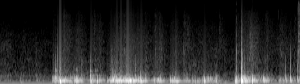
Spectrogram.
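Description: Handling noise from a floor-stand microphone being adjusted, heard through the PA: irregular low thumps, rubbing and knocks starting about a second in, with one sharp knock near the end. A low mains hum sits under it throughout.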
